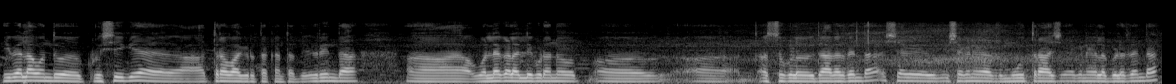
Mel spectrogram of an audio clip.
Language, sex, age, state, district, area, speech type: Kannada, male, 18-30, Karnataka, Vijayanagara, rural, spontaneous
